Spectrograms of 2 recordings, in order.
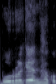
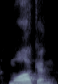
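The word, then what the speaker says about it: Morgen: 자, 요거는 독일 사람들은 모르겐 하고 발음하진 않아요. 독일 남부에서는 좀 그렇습니다. 그렇게 이 R 발음은 모르겐 이렇게 하기도 합니다. 그런데 일반적으로는 이 에르 발음은 약간 모아겐 이런 식으로 그냥 모아겐 하면 좀 더 가까워요. 사실은 모아겐. 이 에르가 단어 중간에 들어가 있으면 아 발음 비슷하게 하면 오히려 가깝다.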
